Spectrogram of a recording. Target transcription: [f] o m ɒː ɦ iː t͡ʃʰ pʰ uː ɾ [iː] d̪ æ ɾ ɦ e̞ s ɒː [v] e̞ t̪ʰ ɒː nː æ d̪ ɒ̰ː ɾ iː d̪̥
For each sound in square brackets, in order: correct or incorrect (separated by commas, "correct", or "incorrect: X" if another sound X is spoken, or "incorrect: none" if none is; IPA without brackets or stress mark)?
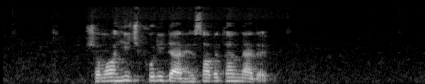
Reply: incorrect: ʃ, correct, incorrect: b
